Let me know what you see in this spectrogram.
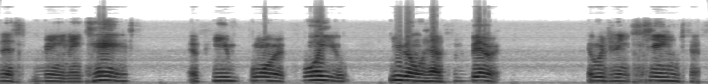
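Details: Dysarthric speech in an adult man with cerebral palsy since birth, who says it makes him move and speak differently.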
